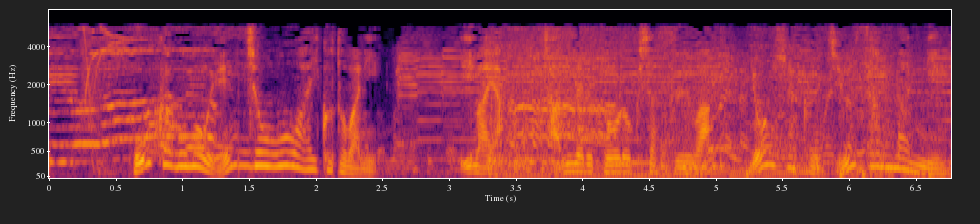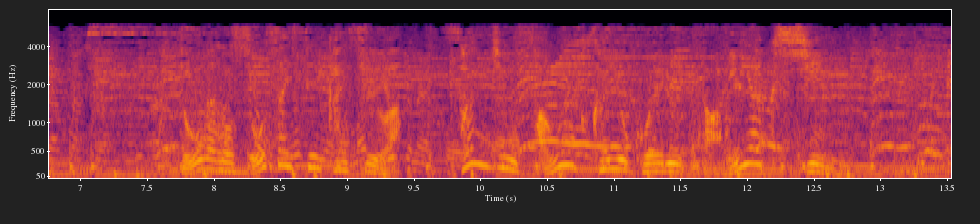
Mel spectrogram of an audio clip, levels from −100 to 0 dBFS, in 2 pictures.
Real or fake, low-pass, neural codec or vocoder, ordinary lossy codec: real; 7.2 kHz; none; MP3, 24 kbps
